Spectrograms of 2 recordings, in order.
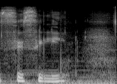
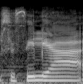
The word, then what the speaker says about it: Cicely: I realized that people have a problem pronouncing the name Cicely. And with time, it became Cecilia, you know.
